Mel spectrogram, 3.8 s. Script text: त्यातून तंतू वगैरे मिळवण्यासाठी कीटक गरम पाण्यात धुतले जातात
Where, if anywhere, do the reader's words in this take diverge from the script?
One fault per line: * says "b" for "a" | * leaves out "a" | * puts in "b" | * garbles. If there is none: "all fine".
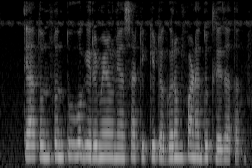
all fine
